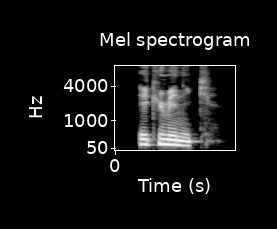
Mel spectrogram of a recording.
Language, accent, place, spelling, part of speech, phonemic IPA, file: French, France, Lyon, œcuménique, adjective, /e.ky.me.nik/, LL-Q150 (fra)-œcuménique.wav
- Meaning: œcumenic, ecumenic, ecumenical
